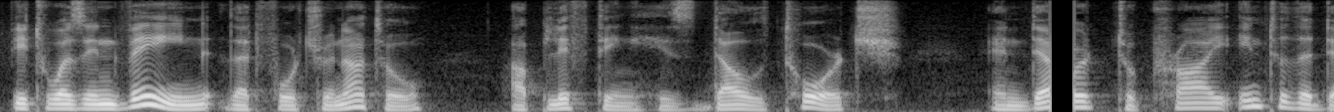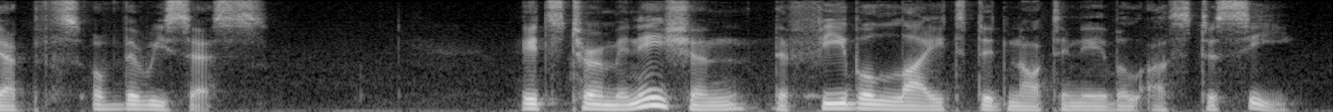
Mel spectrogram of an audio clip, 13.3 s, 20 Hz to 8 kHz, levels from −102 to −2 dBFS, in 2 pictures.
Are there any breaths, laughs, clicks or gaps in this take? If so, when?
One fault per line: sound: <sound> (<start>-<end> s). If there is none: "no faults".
sound: dropout (5.3-5.4 s)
